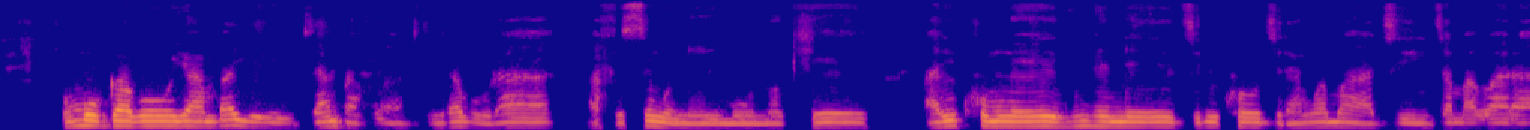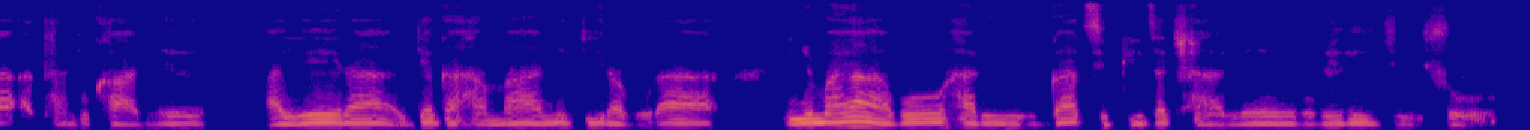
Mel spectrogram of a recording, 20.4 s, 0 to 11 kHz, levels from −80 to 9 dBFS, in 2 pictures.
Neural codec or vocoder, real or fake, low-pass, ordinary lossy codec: codec, 24 kHz, 3.1 kbps, DualCodec; fake; 9.9 kHz; Opus, 32 kbps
